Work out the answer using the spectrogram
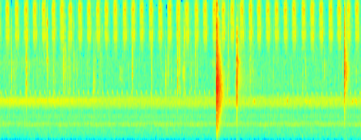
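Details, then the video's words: Summer night crickets keep up an unbroken high-pitched trill while a campfire crackles, with a sharp loud snap just past four seconds, a smaller pop after it and another near the end. "Summer Night Crickets & Crackling Fire"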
